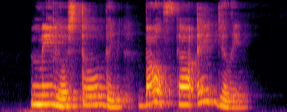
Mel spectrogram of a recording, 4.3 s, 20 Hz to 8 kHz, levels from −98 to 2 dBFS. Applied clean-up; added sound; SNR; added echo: neural mask model DeepFilterNet 3.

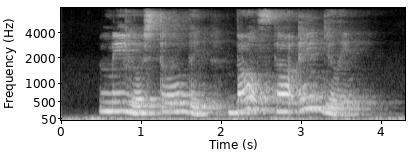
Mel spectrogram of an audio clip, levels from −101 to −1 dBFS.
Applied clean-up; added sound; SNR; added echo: none; Wind; 16 dB; reverberation time 1.0 s.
